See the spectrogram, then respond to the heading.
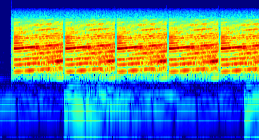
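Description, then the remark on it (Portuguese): A loud electronic alarm blares in steady repeating pulses, about five even cycles with brief dips between them, unbroken, with no voices over it. “não, é, alarme, alarme.”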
